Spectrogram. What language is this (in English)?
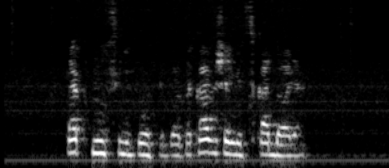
Ukrainian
